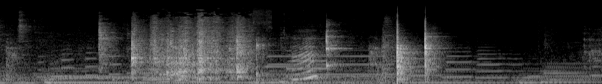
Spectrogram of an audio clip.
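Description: Crockery and serving utensils clinking and knocking as food is dished up, with a few sharp clinks about four seconds in, over background music and faint voices.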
